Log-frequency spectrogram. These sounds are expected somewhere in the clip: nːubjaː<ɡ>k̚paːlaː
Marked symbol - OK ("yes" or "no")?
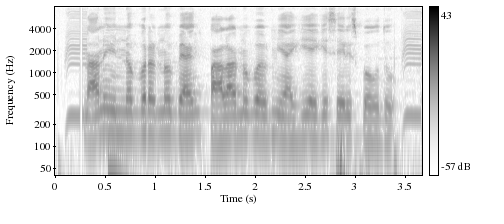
no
